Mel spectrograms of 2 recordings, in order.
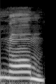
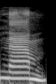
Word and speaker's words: nôm: Nguyễn Thuyên nghĩ ra ngay, vậy tên cuốn sách này phải đọc là chữ nôm chứ không phải chữ Nam, mà nôm thì khó gì, thêm một chữ khẩu bên chữ Nam thôi mà.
